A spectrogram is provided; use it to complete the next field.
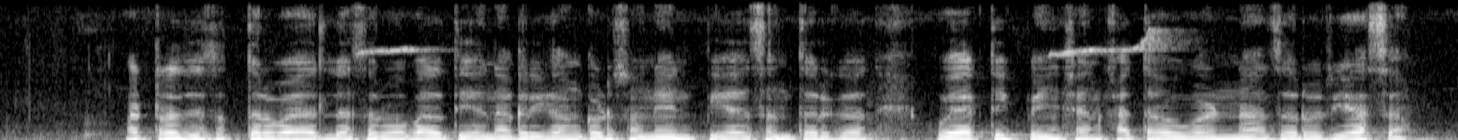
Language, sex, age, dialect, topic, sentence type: Marathi, male, 18-24, Southern Konkan, banking, statement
